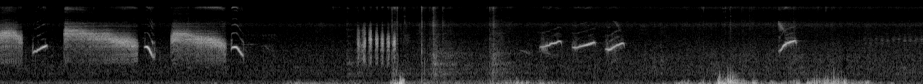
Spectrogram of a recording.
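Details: Common iora, played as a lure to get birds singing: a series of short whistled notes, some rising and some falling, over hissing bursts and low thumping noise.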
